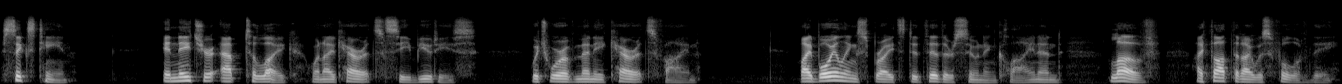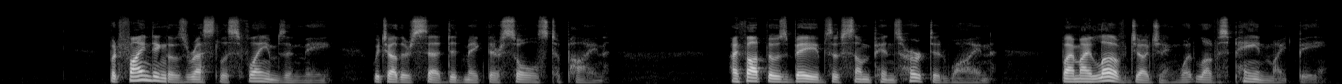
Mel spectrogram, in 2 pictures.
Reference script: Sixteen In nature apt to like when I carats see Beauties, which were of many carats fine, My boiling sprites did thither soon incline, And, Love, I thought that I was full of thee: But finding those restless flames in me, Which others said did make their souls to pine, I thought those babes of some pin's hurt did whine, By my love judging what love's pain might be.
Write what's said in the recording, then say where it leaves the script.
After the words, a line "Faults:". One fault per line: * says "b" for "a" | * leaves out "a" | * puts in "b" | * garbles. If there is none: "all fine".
Sixteen In nature apt to like when I carats see Beauties, which were of many carats fine, My boiling sprites did thither soon incline, And, Love, I thought that I was full of thee: But finding those restless flames in me, Which others said did make their souls to pine, I thought those babes of some pin's hurt did whine, By my love judging what love's pain might be.
Faults:
all fine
